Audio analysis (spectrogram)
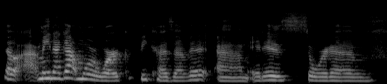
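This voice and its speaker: Low-pitched American woman, candid and informal. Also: lively intonation, normal speed. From Fort Worth, Texas, United States. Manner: candid, informal, frequently laughing. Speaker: interview guest, creative professional. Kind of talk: casual interview conversation.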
